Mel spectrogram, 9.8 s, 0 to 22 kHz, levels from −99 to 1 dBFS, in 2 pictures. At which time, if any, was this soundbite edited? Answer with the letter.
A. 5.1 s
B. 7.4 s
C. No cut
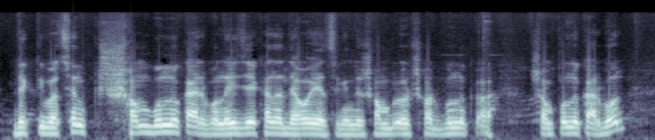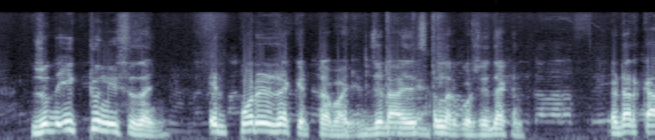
C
